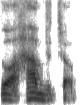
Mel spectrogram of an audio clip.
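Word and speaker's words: ואהבת: It has to be pronounced vohavto, a V, vohav. And you have to make sure when you say the word, it's articulated as if you're saying a V sound, not an F sound.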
